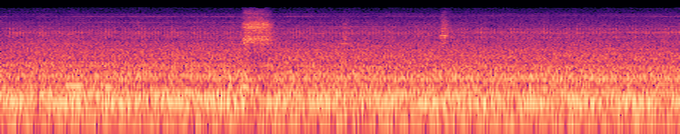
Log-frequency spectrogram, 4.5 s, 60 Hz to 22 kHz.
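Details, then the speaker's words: Goodman CPK42-1 outdoor unit from 2001, dirty and partly under an added roof with a beam against the condenser, apparently a heat pump with the heat pump function disabled: even steady fan and compressor rush, no rattles or squeals; normal running. "And it it it's running. You can see it it runs and it sounds"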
